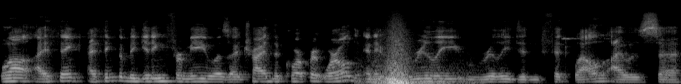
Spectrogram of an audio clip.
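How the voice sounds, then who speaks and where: Music plays behind a man with a Canadian accent. He speaks with fairly even intonation and hardly any pauses. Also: medium pitch for a man, moderate pace. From Canada. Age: 30s. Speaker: real estate investor. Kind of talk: podcast interview. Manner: halting, many repeated words.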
